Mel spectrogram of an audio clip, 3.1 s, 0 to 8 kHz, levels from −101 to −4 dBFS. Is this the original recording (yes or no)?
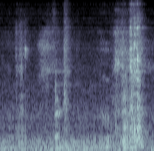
no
